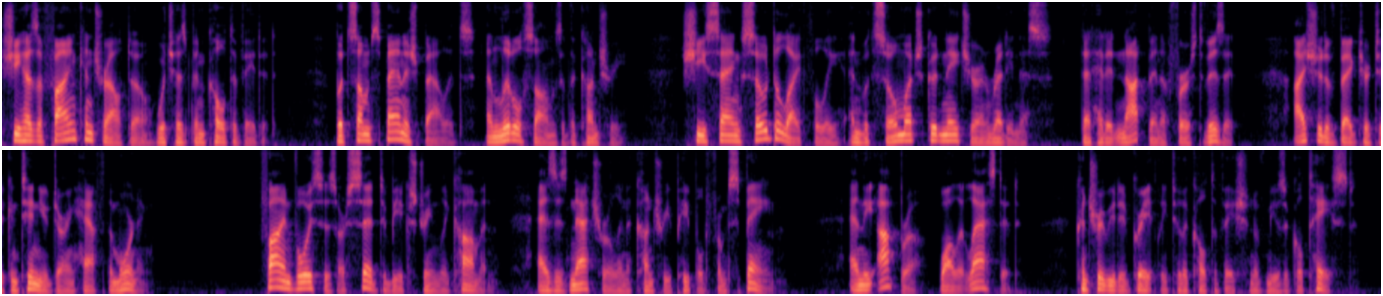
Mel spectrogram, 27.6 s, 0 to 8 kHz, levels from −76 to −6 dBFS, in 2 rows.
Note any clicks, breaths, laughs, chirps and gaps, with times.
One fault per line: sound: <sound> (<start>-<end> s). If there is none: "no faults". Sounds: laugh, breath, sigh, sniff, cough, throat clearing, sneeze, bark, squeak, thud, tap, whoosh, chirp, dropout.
no faults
